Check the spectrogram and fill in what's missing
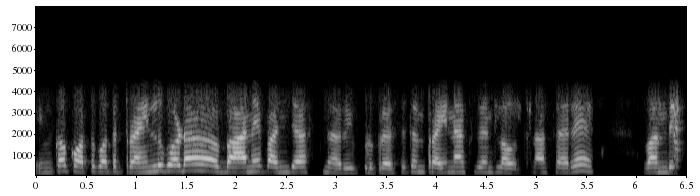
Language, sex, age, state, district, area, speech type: Telugu, female, 18-30, Andhra Pradesh, Krishna, urban, conversation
